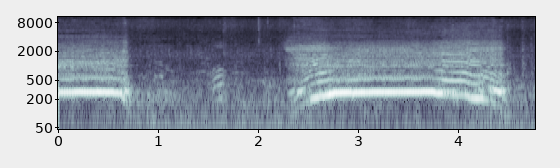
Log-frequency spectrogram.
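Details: Cow lying down that refuses to get up after unloading from a truck, possibly bloated, while a large crowd watches in Indonesia. A short moo is followed by a long, steady, loud moo lasting about two seconds, with faint voices between.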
